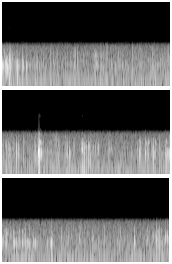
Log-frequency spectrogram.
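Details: Stomach growling recorded with a Stemoscope shortly after eating a McDonald's meal: irregular gurgles and soft rumbles from the abdomen, normal active postprandial bowel sounds.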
